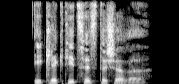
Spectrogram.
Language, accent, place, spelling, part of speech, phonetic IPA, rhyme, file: German, Germany, Berlin, eklektizistischere, adjective, [ɛklɛktiˈt͡sɪstɪʃəʁə], -ɪstɪʃəʁə, De-eklektizistischere.ogg
- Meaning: inflection of eklektizistisch: 1. strong/mixed nominative/accusative feminine singular comparative degree 2. strong nominative/accusative plural comparative degree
